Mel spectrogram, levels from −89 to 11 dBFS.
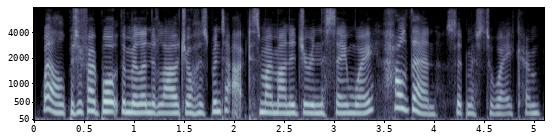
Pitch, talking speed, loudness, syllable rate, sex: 230 Hz, 295 wpm, -17 LUFS, 6.7 syllables/s, female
